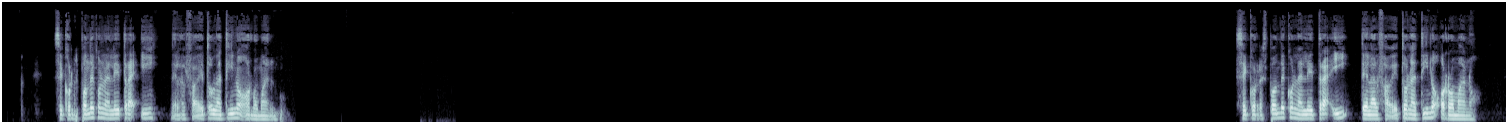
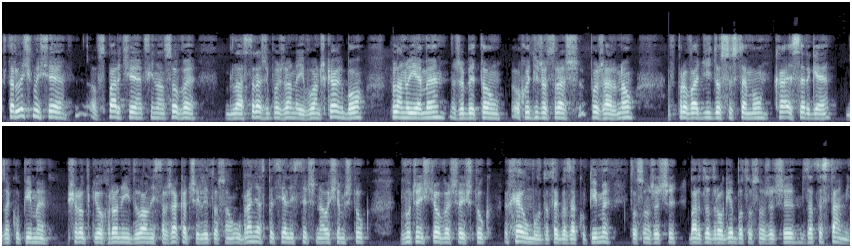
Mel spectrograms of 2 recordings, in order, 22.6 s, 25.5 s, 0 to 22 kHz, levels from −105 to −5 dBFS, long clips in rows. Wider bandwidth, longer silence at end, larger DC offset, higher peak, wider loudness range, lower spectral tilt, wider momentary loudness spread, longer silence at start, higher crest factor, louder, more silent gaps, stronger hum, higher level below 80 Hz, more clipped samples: first, 16 kHz vs 7.4 kHz; first, 0.5 s vs 0 s; neither; about the same, -2 dBFS vs -2 dBFS; first, 11 LU vs 3 LU; first, -6 dB/octave vs -3.5 dB/octave; about the same, 10 LU vs 9 LU; first, 0.8 s vs 0 s; about the same, 22 dB vs 20 dB; about the same, -20 LUFS vs -21 LUFS; first, 4.39-6.26 s, 6.44-6.50 s, 6.80-18.50 s vs none; neither; first, -58 dBFS vs -68 dBFS; neither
